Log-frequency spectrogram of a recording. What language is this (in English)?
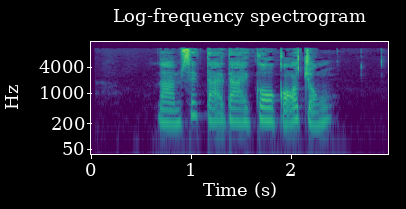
Cantonese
